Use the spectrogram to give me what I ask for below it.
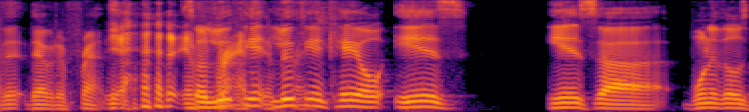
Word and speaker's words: Luthen: Luthen.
